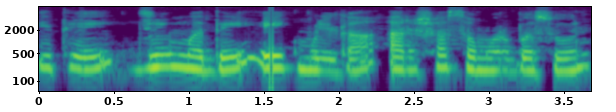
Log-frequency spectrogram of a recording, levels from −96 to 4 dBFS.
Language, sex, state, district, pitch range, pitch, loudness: Marathi, female, Maharashtra, Pune, 195-225 Hz, 210 Hz, -20 LUFS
